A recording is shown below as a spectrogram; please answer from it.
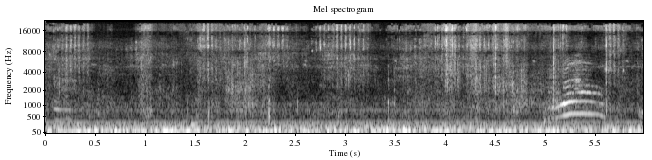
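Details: An affectionate, talkative pastel calico cat gives one clear meow near the end. The call is harmonic and arching, rising then falling. Steady low rumbling background noise and a few faint ticks run throughout.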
